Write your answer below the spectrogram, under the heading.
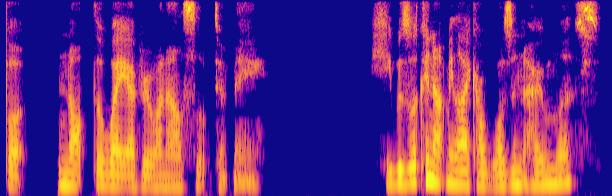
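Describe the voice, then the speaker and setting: Casting: actress as young homeless singer, guarded yet hopeful, slightly low voice, candid audio drama delivery. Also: female voice, a bit bright. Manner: plain-spoken, candid, short replies. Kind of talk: first-person audio drama narration and dialogue.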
